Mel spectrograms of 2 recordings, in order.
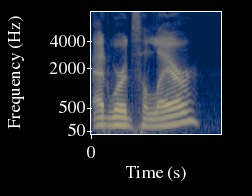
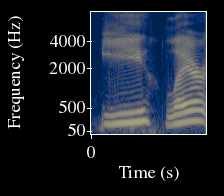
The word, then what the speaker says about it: Edwards-Hilaire: Clyde Edwards-Hilaire, thank you, Joe Buck, for pronouncing his last name correctly, not E Lair.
